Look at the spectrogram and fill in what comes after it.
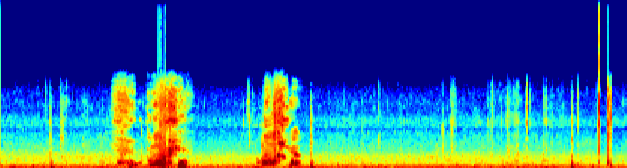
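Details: Pet allergy sneezing while driving home on the motorway from a dog-filled house, having refused antihistamines: two sharp, explosive sneezes over car road noise.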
